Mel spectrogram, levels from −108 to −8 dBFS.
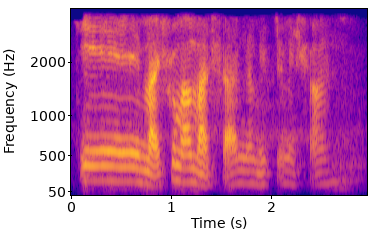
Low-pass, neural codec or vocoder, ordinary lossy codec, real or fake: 3.6 kHz; none; MP3, 32 kbps; real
